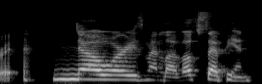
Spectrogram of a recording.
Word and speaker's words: Ovsepian: no worries my love of sepan of sepan so I do pronounce the v ah of welcome to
